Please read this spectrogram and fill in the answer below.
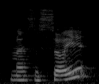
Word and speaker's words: Massasoit: Massasoit. Massasoit? Yeah, like the college.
